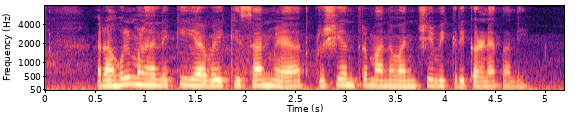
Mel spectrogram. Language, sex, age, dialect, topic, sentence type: Marathi, female, 25-30, Standard Marathi, agriculture, statement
